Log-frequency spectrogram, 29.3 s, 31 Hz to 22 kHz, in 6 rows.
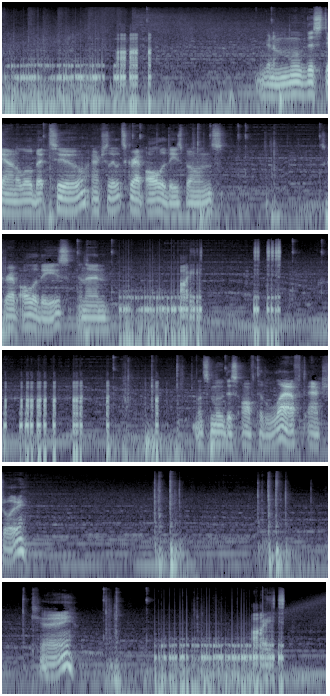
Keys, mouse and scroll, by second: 4.0-5.6 shift+drag, 6.9 right click, 9.6-11.0 shift+drag, 11.4-14.2 drag, 14.6-16.3 drag, 16.8 Left, 18.0-26.0 shift+drag, 26.6-29.3 drag.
